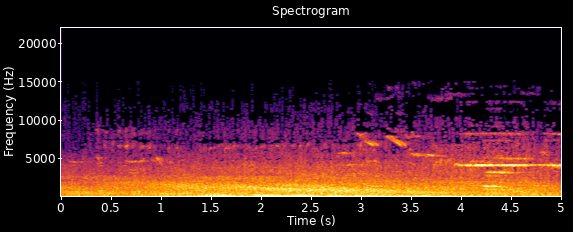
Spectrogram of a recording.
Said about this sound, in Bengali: বাস এসে গেছে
